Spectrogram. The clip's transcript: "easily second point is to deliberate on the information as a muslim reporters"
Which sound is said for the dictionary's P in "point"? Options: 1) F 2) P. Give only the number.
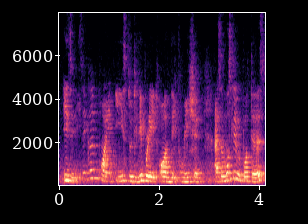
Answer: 2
